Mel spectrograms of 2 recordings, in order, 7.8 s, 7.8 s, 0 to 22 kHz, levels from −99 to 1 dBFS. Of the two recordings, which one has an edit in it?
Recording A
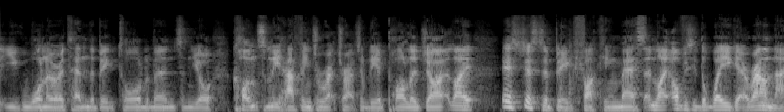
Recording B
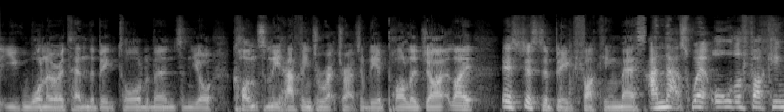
B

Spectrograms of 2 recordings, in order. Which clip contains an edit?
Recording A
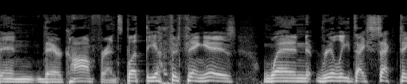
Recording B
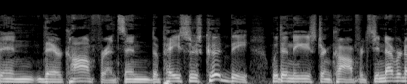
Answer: A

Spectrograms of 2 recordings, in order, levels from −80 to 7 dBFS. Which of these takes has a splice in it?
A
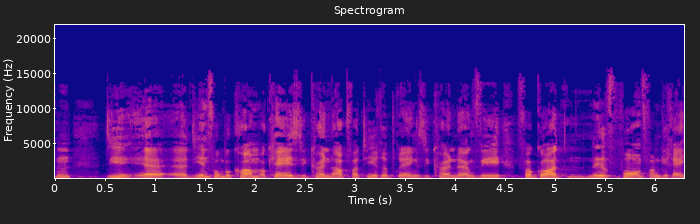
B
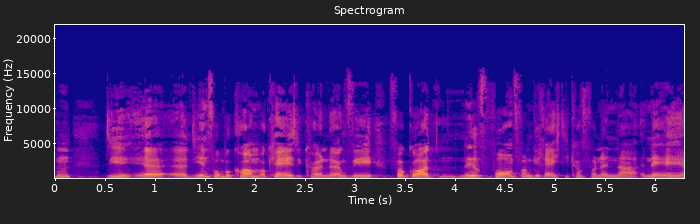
B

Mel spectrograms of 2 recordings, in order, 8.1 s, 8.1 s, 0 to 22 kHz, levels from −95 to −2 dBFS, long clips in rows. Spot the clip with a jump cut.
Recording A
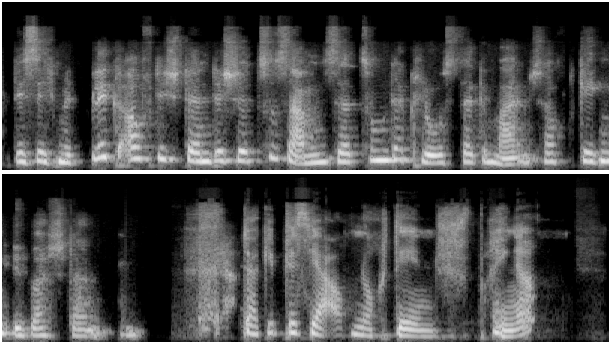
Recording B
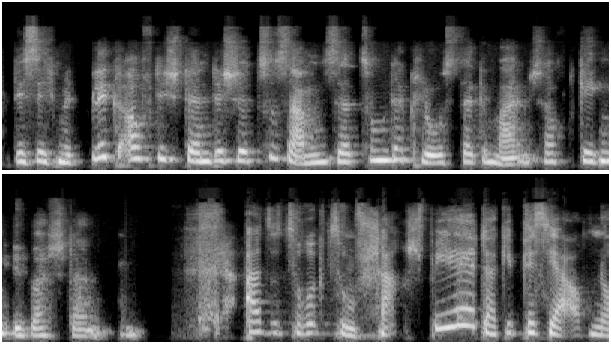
A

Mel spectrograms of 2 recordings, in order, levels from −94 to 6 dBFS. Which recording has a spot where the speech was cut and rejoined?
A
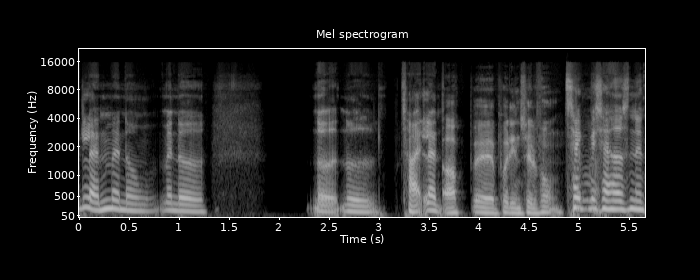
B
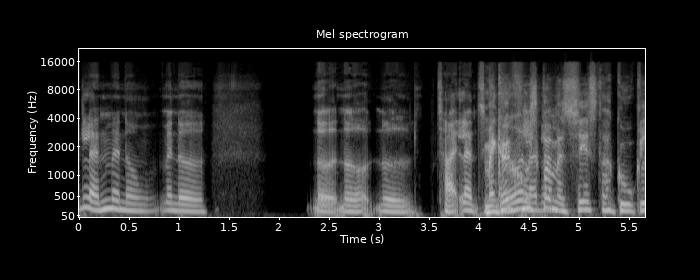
A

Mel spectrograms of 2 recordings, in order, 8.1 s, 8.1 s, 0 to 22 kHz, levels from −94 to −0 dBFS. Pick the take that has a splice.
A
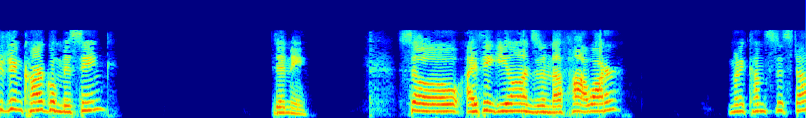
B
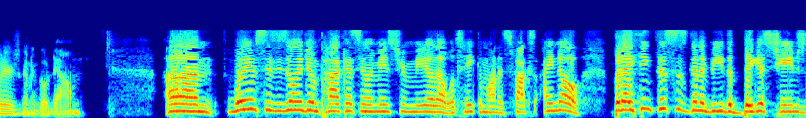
A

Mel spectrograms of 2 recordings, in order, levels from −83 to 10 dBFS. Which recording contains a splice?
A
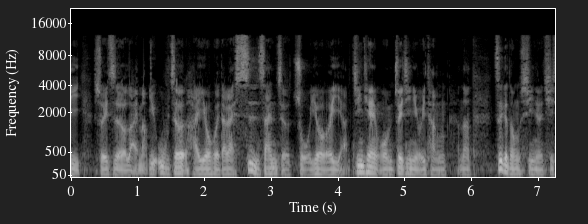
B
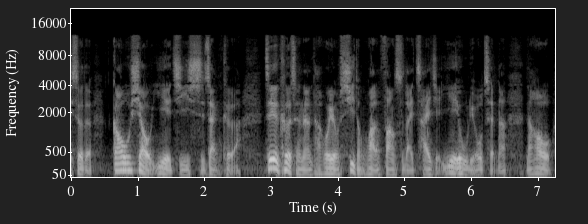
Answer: A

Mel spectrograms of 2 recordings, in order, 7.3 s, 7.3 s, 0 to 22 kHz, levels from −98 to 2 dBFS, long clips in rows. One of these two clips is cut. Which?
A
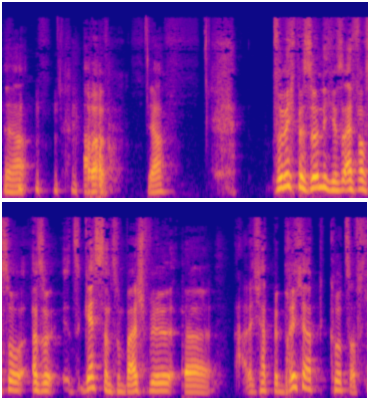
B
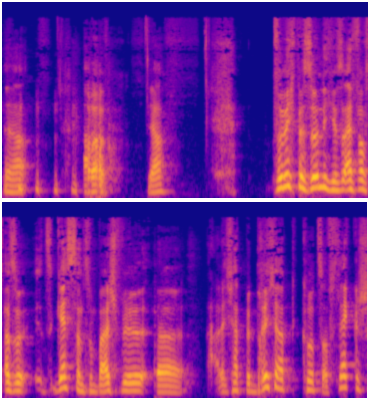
B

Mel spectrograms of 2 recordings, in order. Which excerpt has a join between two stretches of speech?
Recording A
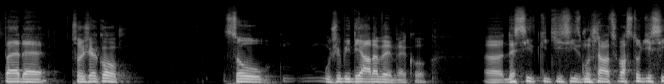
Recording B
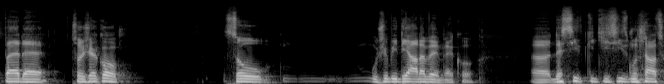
A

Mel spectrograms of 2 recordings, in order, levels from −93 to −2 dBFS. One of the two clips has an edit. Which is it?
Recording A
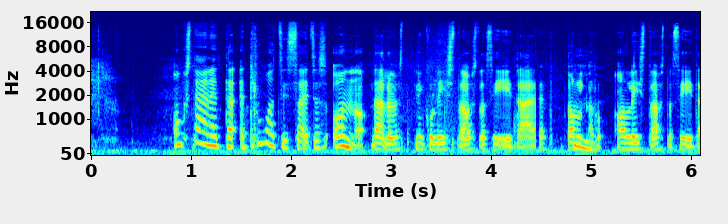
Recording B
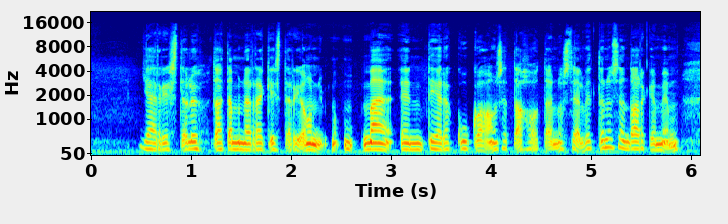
A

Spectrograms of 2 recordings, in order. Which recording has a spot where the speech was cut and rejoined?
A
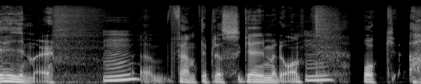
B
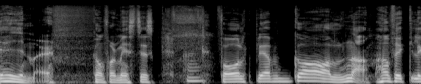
B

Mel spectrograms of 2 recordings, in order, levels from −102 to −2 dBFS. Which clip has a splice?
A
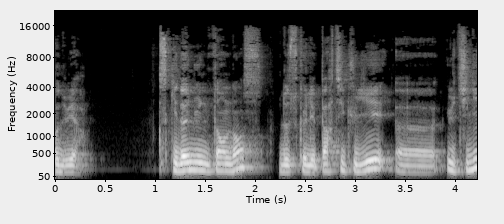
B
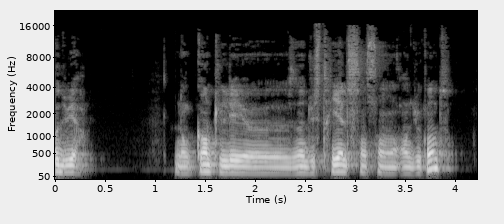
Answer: A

